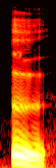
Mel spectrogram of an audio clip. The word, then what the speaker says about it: œufs: Then, un œuf, des œufs. Okay, and we'll make the liaison here to make it sound more beautiful. Des œufs.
